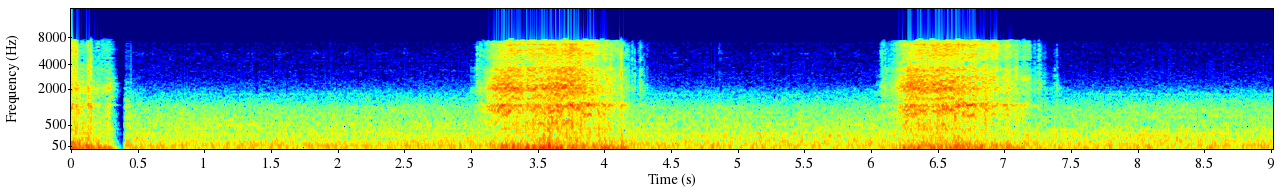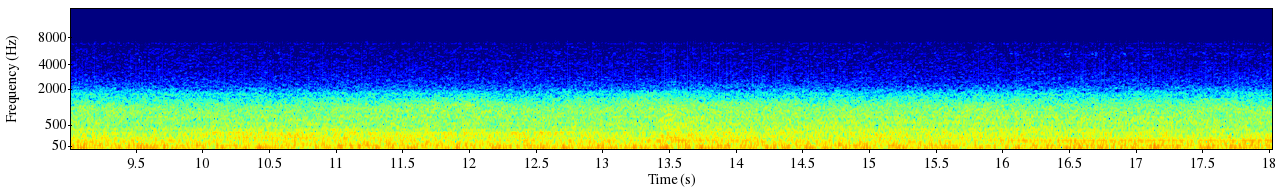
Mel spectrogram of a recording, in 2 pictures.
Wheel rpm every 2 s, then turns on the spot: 0, 40, 20, 20, 0, 0, 0, 0, 0.
none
